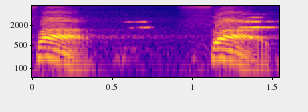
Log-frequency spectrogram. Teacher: Hammas ini lepas angin, nafas, suara mendesas.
